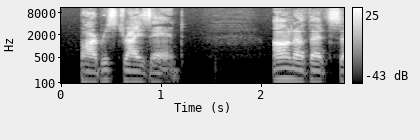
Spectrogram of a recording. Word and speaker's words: Streisand: Streisand. Like sand.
